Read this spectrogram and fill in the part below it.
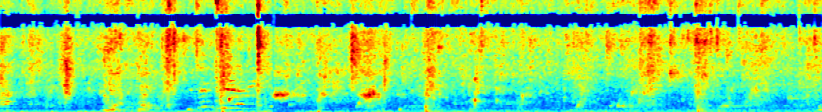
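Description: Footsteps pad on wet stone.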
